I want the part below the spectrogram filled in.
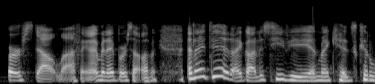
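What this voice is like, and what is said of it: Usual voice. Nothing is said of it.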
